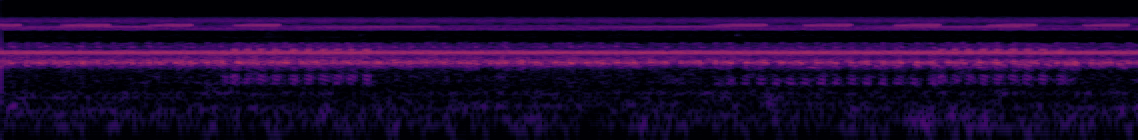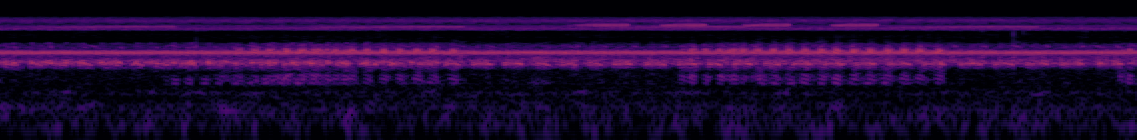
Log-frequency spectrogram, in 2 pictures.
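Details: Frogs singing in rice fields in the middle of the night; bursts of rapid, pulsed croaking lasting about a second recur every few seconds over a steady, shrill insect drone and a higher intermittent chirping.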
